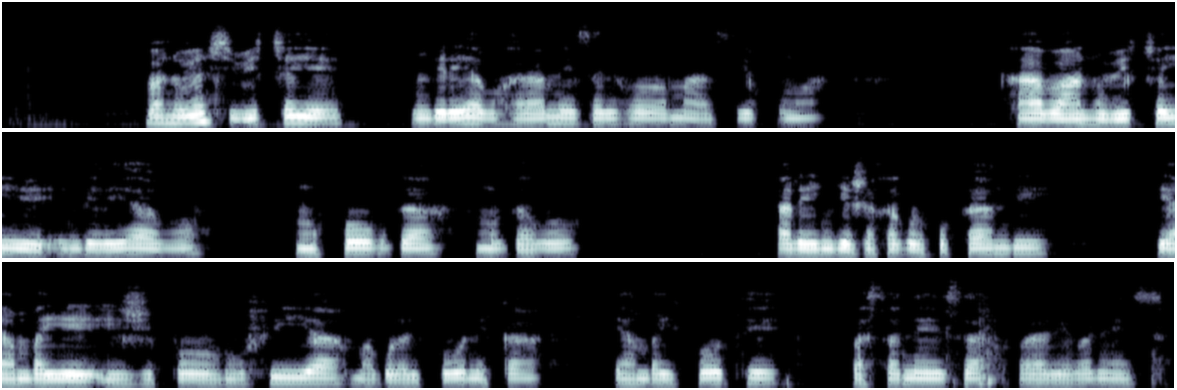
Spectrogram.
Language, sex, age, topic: Kinyarwanda, female, 36-49, government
